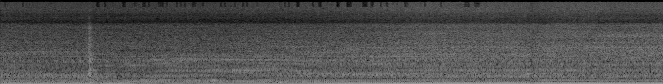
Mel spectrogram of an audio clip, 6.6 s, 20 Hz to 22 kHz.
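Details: 2012 Honda Civic EX 1.8L automatic idling in reverse: a steady low drone with a faint, fairly regular rattle of three to four beats a second, plus vibration. The owner wonders whether the serpentine belt is the cause. Cause suspected, not confirmed.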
